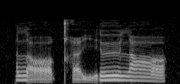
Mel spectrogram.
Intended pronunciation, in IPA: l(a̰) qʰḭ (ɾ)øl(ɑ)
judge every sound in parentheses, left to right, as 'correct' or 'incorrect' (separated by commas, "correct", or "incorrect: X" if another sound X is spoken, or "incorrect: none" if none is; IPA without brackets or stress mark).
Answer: incorrect: ɑ̰, correct, correct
